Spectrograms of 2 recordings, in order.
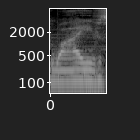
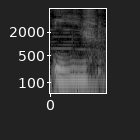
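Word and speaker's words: Yves: be a trade for Eve Belanger that's how you say that name in French it's not wives or anything like that it's really pronounced Eve 27 years old goaltender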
